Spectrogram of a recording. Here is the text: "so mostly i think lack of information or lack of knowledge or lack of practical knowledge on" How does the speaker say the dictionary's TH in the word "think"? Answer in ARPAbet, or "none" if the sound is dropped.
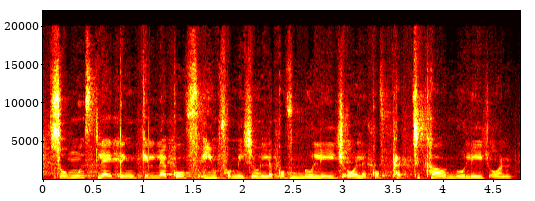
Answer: T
